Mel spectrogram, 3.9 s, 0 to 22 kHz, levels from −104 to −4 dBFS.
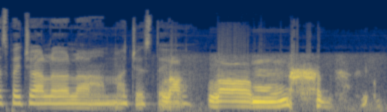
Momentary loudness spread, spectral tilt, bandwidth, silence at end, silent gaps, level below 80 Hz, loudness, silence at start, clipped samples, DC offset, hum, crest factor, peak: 12 LU; -6 dB/octave; 14.5 kHz; 0.05 s; none; -54 dBFS; -20 LUFS; 0 s; under 0.1%; under 0.1%; none; 12 dB; -8 dBFS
